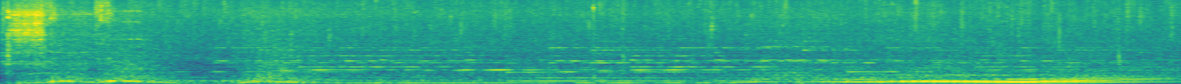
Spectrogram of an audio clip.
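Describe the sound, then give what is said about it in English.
Steady rain patters on a hard surface at night while a car engine idles and then pulls away, its low rumble swelling before fading; no one speaks. “With that last awkward exchange, he's off into the night. And I'm left standing in the rain”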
